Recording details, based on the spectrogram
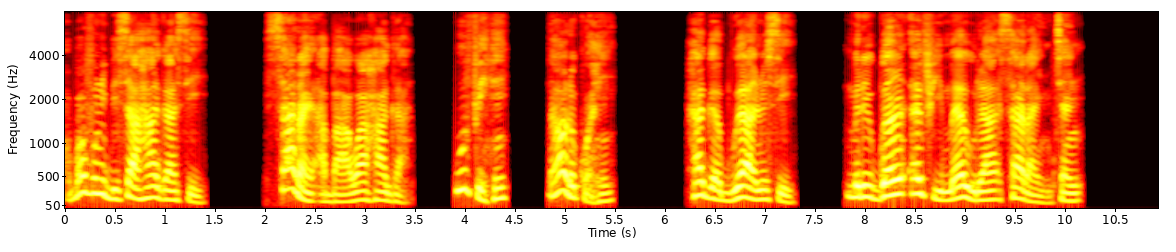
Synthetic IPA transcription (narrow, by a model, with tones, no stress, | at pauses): ɔ˨bɔ˦fʊ˦nʊ̃˦bi˨sa˦˨ɦa˦ɡa˨sḛ˨ | sa˦ɾa˨ʔa̰˨ba̰ː˨wa˦ɦa˦ɡa̰˨ | wo˦fi˨hɪ̃˦ | nã˨wɔ˦ɾɪ˦kʰɔ˨ɦɪ̃˦ | ha˦ɡa˨bu˨a˦˨nʊ̃˦se˨˦ | mɪ̃˨ɾi˨ɡʷã˦næ˦fi˨mã˨˦wu˨ɾa˦sa˦ɾa̰˨ɲ̩˨t͡ɕʰɛ̃˦n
